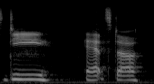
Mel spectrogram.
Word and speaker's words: Die Ärzte: My pronunciation is not great, but it's Die Ärzte. It's probably as close as... – Die Ärzte, I would have thought. – A with the umlauts, it means it's A-E, so air.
